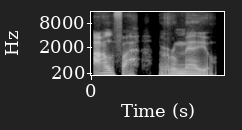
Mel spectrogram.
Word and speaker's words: Alfa Romeo: Some say like all kinds of stuff, but that's not how Italians pronounce it. They say Alpha Romeo.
